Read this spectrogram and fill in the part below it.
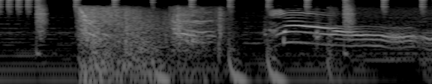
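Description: A kitten creature in a turn-based combat video game meows when struck, a drawn-out cry over game effects and a swooshing hit sound, followed by a shorter second meow.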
